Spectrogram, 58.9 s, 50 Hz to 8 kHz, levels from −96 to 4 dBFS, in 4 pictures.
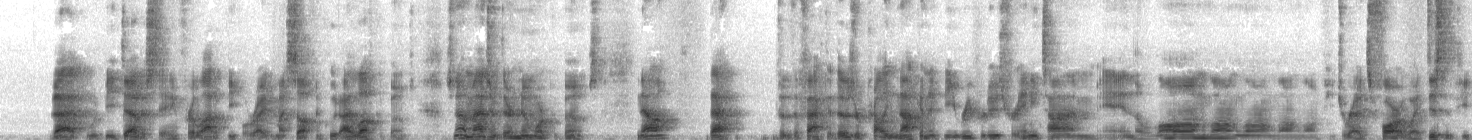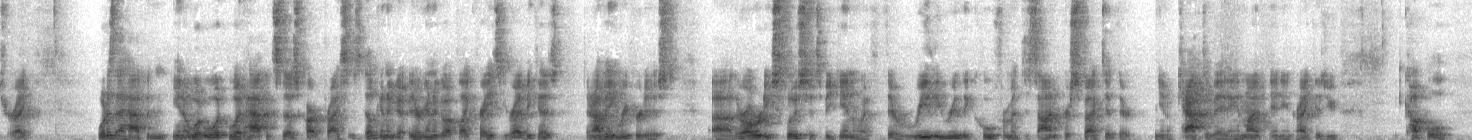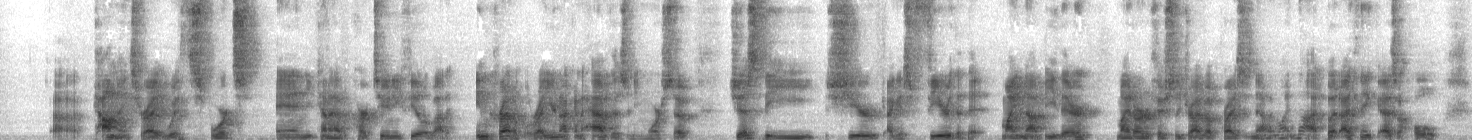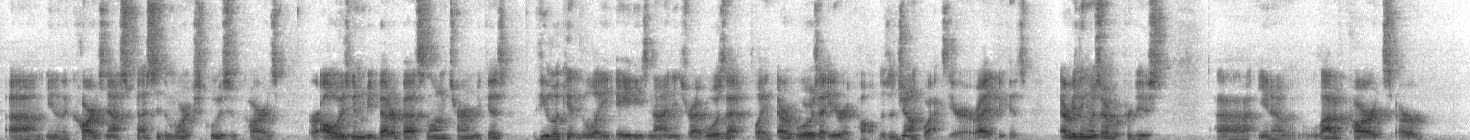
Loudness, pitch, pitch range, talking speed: -23 LUFS, 90 Hz, 80-105 Hz, 225 wpm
